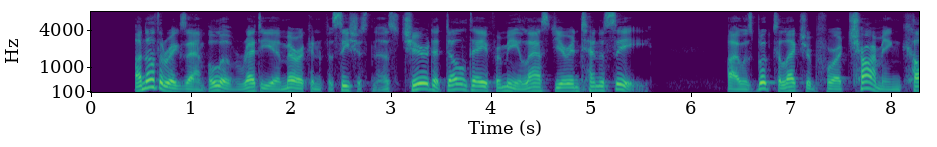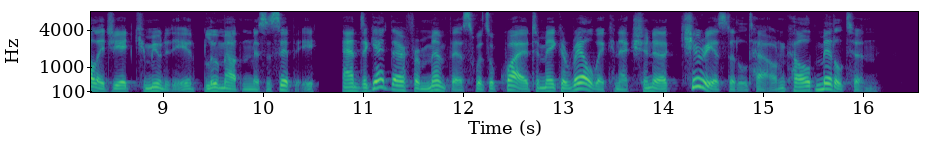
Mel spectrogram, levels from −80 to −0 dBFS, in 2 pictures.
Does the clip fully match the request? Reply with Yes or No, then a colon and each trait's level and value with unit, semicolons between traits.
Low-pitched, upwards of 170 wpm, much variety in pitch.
Yes: low, 130 Hz; average, 180 wpm; wide, 7.2 semitones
